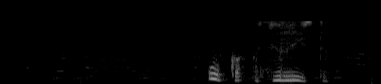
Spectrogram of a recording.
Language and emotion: Russian, angry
